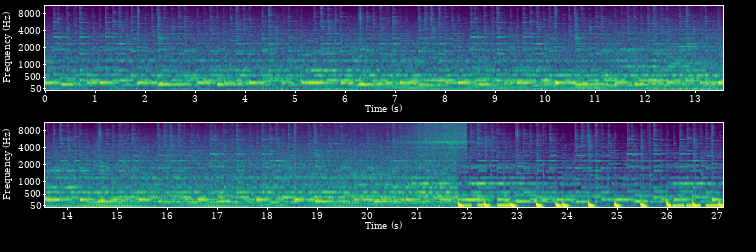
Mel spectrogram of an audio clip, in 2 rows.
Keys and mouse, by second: 0.5 click, 0.8-2.5 right drag, 3.7 click, 5.9 click, 7.1 click, 7.5 shift+right click, 9.4 right click, 10.1 right click, 10.5-12.0 right drag, 13.9-15.0 right drag, 16.8-17.9 drag, 20.7-21.8 drag, 22.7 right click, 23.4 shift+right click, 25.7 click, 26.7 right click.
